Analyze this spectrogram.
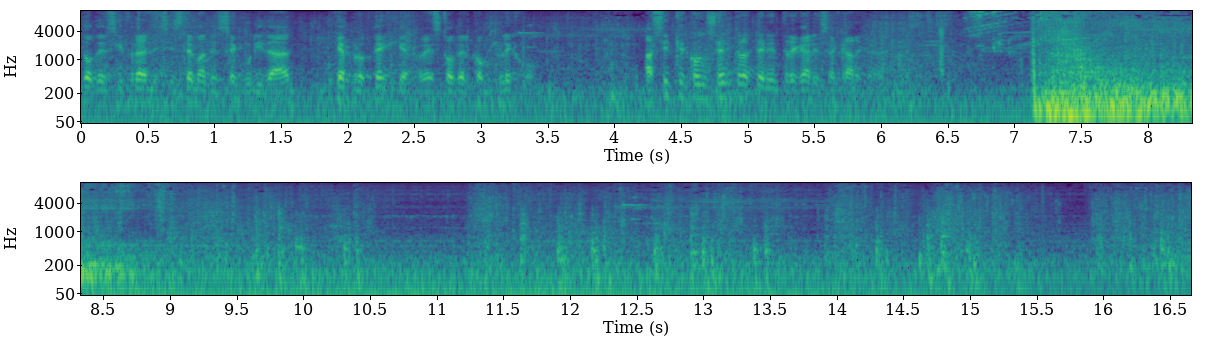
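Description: Heavy footsteps walk across a hard floor.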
